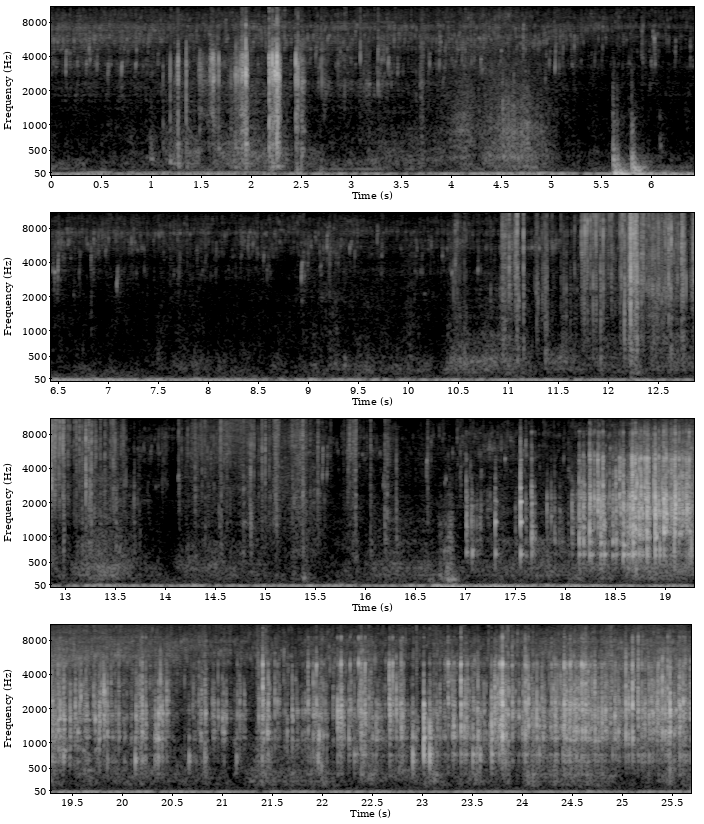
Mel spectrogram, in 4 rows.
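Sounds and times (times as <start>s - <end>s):
splashing pours into a glass: 0.0s - 5.0s, 10.3s - 25.6s
ice cubes clinking and knocking inside a glass: 11.0s - 13.6s, 14.2s - 16.2s, 16.8s - 25.6s.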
